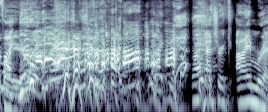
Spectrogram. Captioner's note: all laugh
